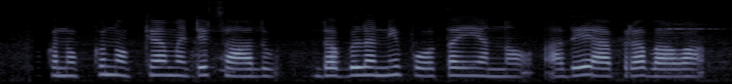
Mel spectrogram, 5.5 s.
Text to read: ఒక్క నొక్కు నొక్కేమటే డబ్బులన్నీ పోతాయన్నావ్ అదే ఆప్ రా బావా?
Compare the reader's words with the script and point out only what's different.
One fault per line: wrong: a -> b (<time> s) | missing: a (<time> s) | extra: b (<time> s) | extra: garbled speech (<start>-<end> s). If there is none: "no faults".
extra: సాలు (1.6 s)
